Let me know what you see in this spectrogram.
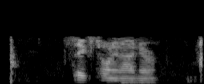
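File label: Police Patrol Dispatch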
